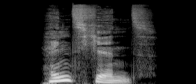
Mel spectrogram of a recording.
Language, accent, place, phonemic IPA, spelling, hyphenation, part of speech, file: German, Germany, Berlin, /ˈhɛns.çəns/, Hänschens, Häns‧chens, proper noun, De-Hänschens.ogg
- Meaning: genitive of Hänschen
